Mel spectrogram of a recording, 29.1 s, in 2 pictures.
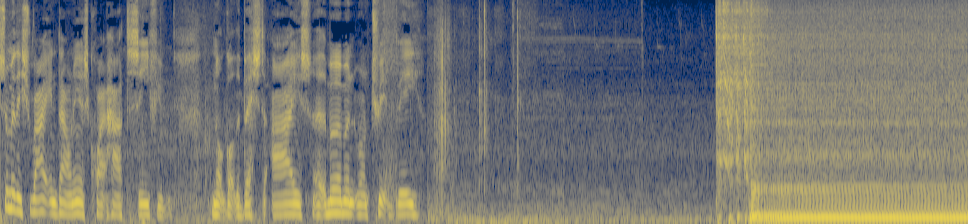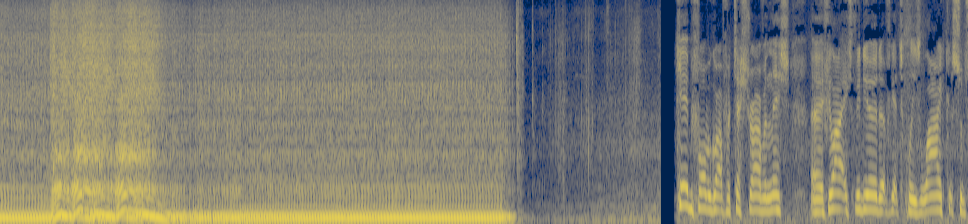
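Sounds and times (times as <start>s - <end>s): motorcycle engine starting and idling: 10.7s - 22.6s.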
